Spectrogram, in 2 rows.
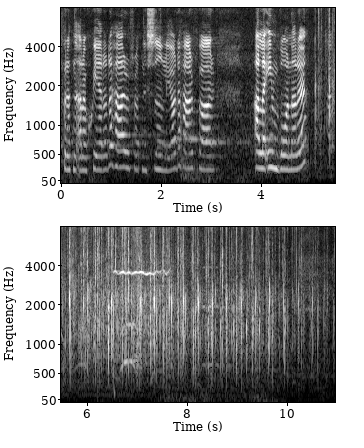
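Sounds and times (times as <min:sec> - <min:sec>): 
speech: 0:00.0 - 0:03.3, 0:03.9 - 0:05.2
crowd applauding outdoors at a street demonstration: 0:05.1 - 0:10.9
whistle: 0:06.5 - 0:07.8.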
